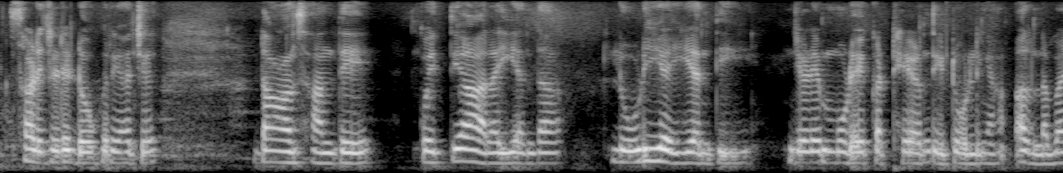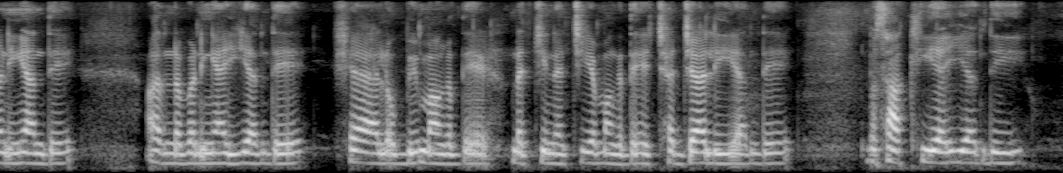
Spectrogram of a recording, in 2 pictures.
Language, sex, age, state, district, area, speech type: Dogri, female, 30-45, Jammu and Kashmir, Samba, rural, spontaneous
